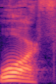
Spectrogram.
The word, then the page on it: wharf: American English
